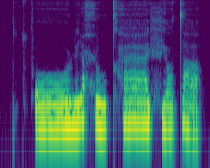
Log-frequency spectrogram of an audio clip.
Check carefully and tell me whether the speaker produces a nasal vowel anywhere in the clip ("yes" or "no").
no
